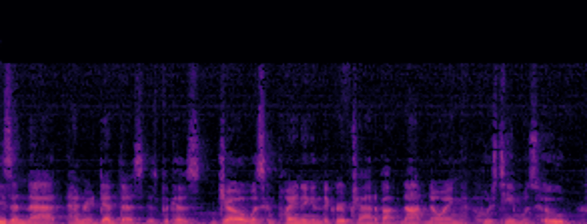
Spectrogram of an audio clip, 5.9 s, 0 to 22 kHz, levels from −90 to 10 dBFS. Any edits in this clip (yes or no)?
no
